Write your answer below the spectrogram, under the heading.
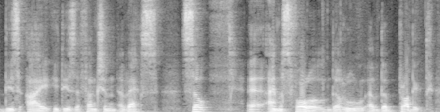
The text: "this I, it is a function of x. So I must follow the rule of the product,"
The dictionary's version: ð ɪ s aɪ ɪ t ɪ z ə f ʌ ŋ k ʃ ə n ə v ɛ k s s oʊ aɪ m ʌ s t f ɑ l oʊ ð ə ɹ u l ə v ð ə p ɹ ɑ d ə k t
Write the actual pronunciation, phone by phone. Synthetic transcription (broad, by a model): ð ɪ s aɪ ɪ t ɪ z ə f ʌ ŋ k ʃ ə n ə v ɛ k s s oʊ aɪ m ʌ s t f ɑ l oʊ ð ə ɹ u l ə v ð ə p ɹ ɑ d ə k t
